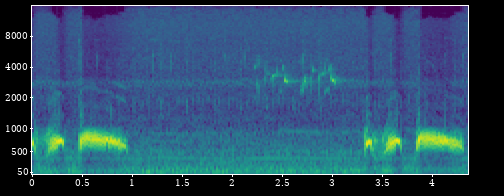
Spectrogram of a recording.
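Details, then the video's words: Lure sound of a spotted dove for attracting other doves: short hooked coos leading into a long even coo, a pause, then the same pattern again, with faint distant chirping and low background hum. "Suara Pancingan Tekukur"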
